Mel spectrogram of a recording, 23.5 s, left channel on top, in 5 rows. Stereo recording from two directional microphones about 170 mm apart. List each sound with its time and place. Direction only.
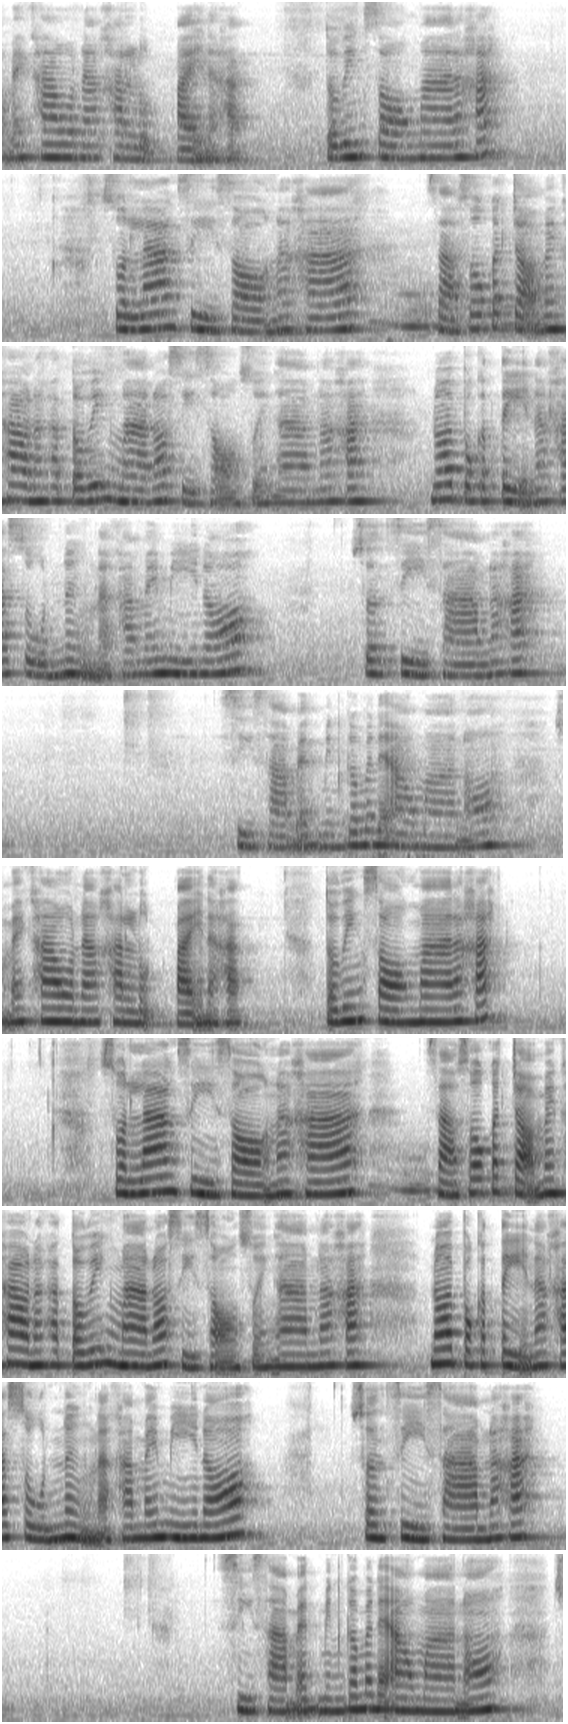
0.1 s a woman's voice: 40° right (ahead or behind)
5.5 s a woman's voice: 45° right (ahead or behind)
20.7 s a woman's voice: 40° right (ahead or behind)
